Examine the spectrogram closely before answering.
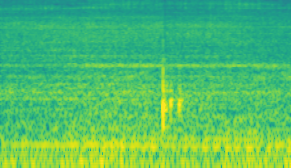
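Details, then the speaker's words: Reliant Fox after the exhaust downpipe joint was fixed, first trial run. Quiet, steady low idle with an even beat and a brief clatter partway. The engine has never sounded this smooth. "how smooth does that sound she has never sounded that smooth"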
